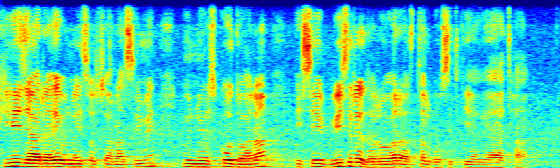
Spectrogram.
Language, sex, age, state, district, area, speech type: Hindi, male, 45-60, Uttar Pradesh, Azamgarh, rural, read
